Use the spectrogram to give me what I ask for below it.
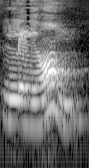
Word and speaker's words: león: you want to say lion in Spanish live in Spanish is Leone can you say Nome let me hear you good job that's exactly how you say it can you roar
